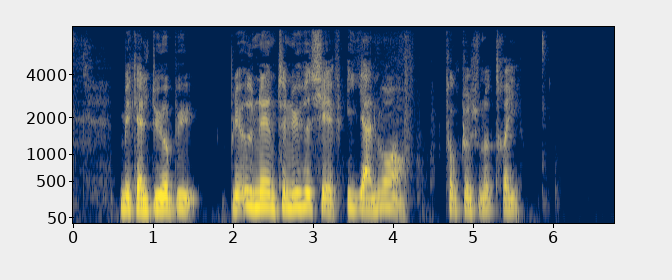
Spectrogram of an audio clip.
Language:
Danish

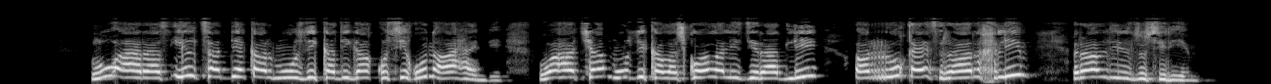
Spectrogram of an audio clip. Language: Dargwa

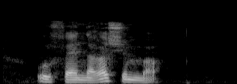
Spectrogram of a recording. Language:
Kabyle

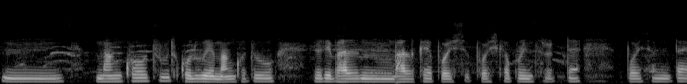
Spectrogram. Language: Assamese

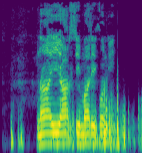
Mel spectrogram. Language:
Goaria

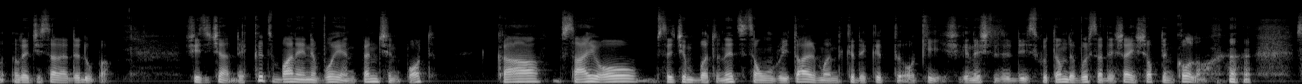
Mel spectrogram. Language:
Romanian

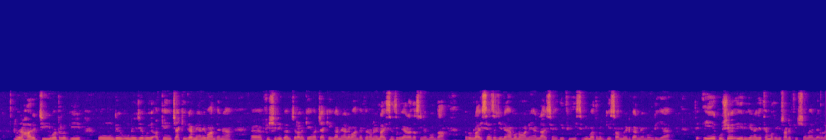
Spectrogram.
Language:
Dogri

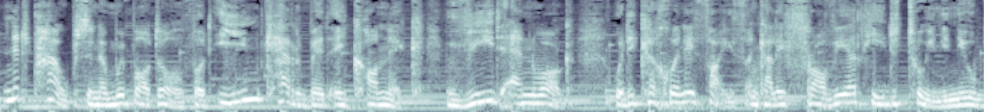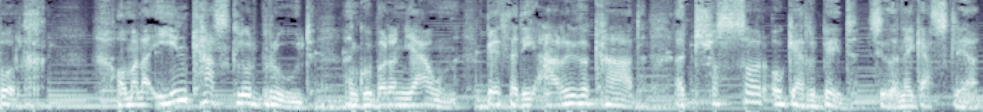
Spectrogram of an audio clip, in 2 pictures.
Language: Welsh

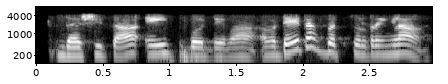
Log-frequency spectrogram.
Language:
Tamil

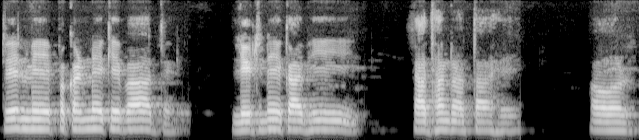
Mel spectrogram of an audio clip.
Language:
Hindi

